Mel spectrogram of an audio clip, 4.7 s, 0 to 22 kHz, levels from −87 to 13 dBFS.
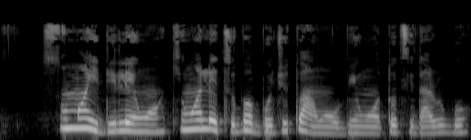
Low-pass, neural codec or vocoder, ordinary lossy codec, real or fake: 19.8 kHz; none; MP3, 48 kbps; real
